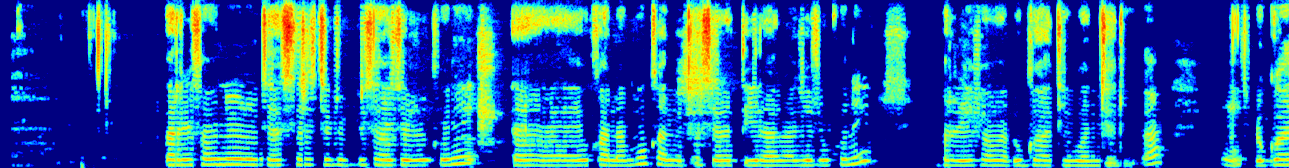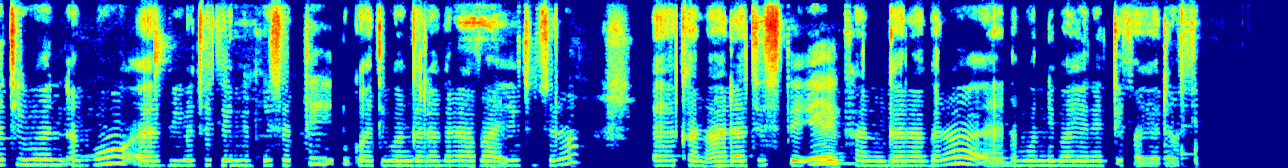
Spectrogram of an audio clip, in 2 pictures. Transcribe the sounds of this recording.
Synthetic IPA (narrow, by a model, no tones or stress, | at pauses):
b̥ɐrːe̞ːfɐmnnʊd͡ʒaːsɪɾɐt̪ːɪd̪ʊbːɪsaːd͡ʒɪrːʊkʊnɪ | jo̞ːkaːnɐmːo̞ːkɐnmɪk̪ʼaːsɪɾɐt̪ːɪɪlaːlaːd͡ʒɪrːʊkʊnɪ | bɐrːe̞ːfːɐmɐᶑʊɡaːt̪iːwːɐnd͡ʒɛd̪uːᶑɐ | ᶑʊɡaːt̪iːwːɐnɐ̰mːo̞ːbɪjːɐt̪ɐke̞ːɲːɐke̞ːsːɐt̪ːɪᶑʊɡaːt̪iːwːɐŋɡɐɾaːɡɐɾaːbaːjeːt̪ʊd͡ʒɪɾɐ | kɐnaːd̪aːt̪ɪst̪ɐʔeːkʰɐnɡɐɾaːɡɐɾaːnɐmo̞ːnːɪbaːjʔːɛnɪt̪ːɪfɐjɐd̪ɐ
